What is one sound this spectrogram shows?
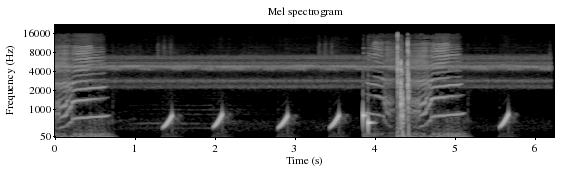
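A bright game chime with a click sounds.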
